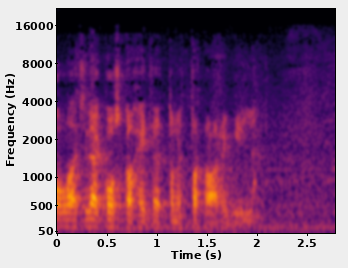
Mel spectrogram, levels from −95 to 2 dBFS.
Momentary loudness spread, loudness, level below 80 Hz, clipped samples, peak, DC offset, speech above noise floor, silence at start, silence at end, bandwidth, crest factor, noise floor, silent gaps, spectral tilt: 15 LU; -25 LUFS; -62 dBFS; under 0.1%; -6 dBFS; under 0.1%; 24 dB; 0 s; 0 s; 15 kHz; 20 dB; -49 dBFS; none; -3.5 dB/octave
